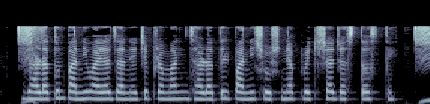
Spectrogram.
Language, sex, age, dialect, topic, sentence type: Marathi, female, 18-24, Varhadi, agriculture, statement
